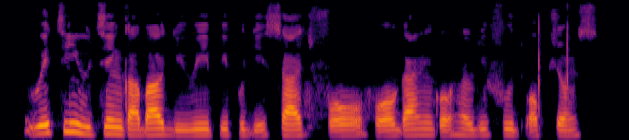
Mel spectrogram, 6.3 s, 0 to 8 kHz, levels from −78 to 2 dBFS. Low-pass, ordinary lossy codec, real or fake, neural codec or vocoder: 7.2 kHz; none; real; none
